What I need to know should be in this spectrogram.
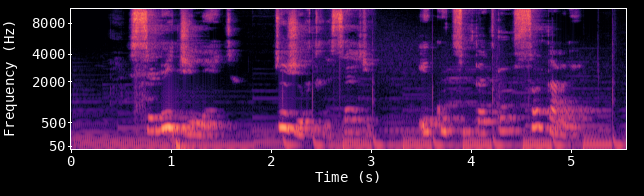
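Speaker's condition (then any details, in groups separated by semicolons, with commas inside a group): No condition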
